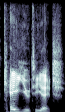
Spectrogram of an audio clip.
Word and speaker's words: Kuth: It's Kuth. K-U. So it looks like Kuth, and he always has to say, no, it's pronounced Kuth.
